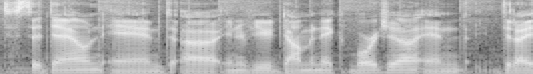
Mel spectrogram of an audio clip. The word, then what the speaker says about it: Dominick Borgia: I finally get to sit down and interview Dominic Borja and did I say it right yeah you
